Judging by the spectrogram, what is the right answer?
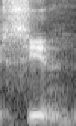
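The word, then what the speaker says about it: سين: miring bukan miring ya jangan Sinin tapi Sin ya Sin mim Ya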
